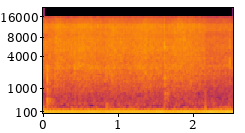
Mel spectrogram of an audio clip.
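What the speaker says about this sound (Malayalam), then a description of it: "നന്നായിട്ട് ഇളക്കി കൊടുക്കാം." Long beans fry with a ground spice paste, giving a dense, even sizzle over a steady low hum, with a few faint taps of a stirring spoon and no voices.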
